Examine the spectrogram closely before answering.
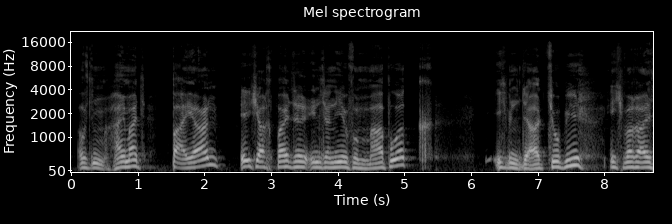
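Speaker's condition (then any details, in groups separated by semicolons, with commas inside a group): Down syndrome; trisomy 21, third copy of chromosome 21, present from birth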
